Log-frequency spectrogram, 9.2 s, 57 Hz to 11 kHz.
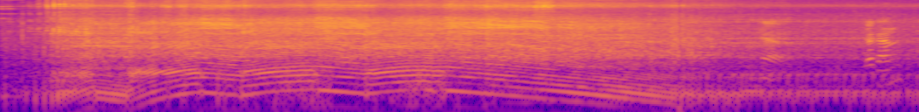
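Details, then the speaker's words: Shogun 125 motorcycle after tightening a loose, shaking part that caused a rattling knock like a rod knock: revs rise and fall with a clean, even note and no knocking, even at low speed; no replacement needed. "Sekarang sudah tidak terdengar suara ketukan lagi. Oke, saya akan mematikannya agar semuanya jelas."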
